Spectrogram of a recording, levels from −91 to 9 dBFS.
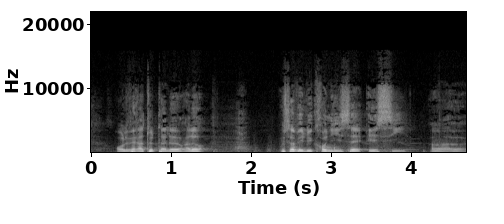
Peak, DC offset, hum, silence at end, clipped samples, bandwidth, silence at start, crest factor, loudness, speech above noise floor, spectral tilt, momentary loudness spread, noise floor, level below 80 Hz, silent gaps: -2 dBFS; under 0.1%; none; 0 s; under 0.1%; 12 kHz; 0.35 s; 20 dB; -21 LUFS; 28 dB; -5.5 dB/octave; 15 LU; -48 dBFS; -50 dBFS; none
